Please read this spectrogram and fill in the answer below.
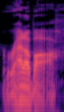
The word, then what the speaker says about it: Radebaugh: And my name is Connor Radebaugh. – Cool. – Say your last name again. – Radebaugh.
